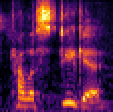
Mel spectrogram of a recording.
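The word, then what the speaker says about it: Callistege: did some digging, and apparently it is very, very similar to a Greek word, Calistiga, which is many beauties. And since she has multiple images, we have to, I mean, I really kind of think that the name is actually taken from the Greek word. Yeah. So it's a hard G.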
